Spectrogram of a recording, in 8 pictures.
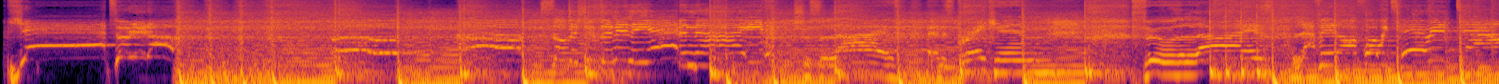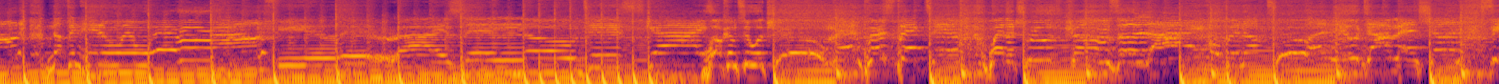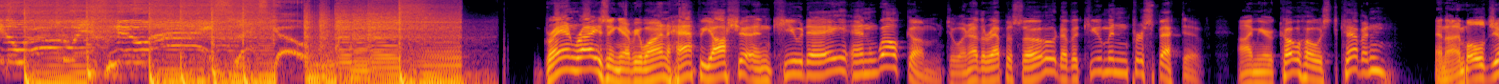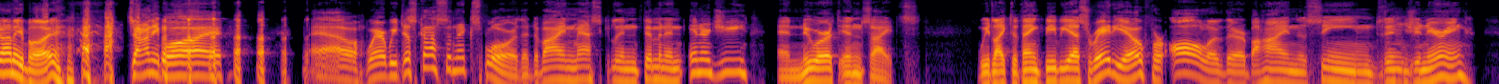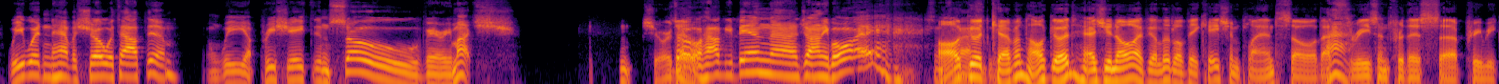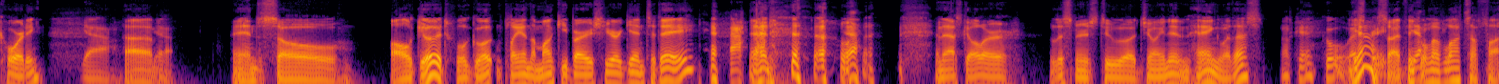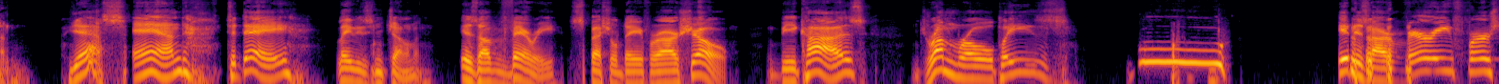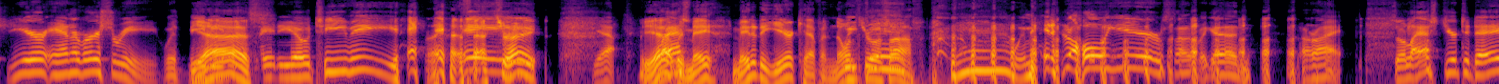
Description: Talk Show Episode, Audio Podcast, A Qmen Perspective and A Q-Men Perspective: The Great Awakening and the Galactic Shift on , show guests , about The Great Awakening,the Galactic Shift,Exploring Divine Energies,Alien Disclosure,the Movie to Save the World,Two Hearts Revelation,Ego Mind,Live in Peace,Deprogramming,Operation Warp Speed, categorized as Comedy,Education,Health & Lifestyle,Paranormal,Philosophy,Psychology,Self Help,Society and Culture,Spiritual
